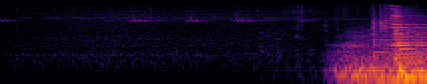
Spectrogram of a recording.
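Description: Faint insect chirps, a few short high calls spaced about half a second apart, then about three seconds in, music swells in loudly with a deep bass and sustained tones.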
